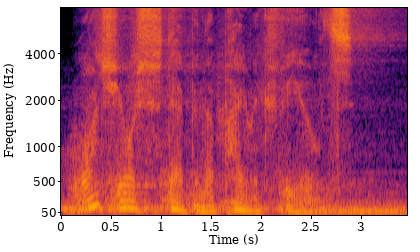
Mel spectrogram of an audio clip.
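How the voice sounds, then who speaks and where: A stern undead lich, commands in a very low voice that swings widely in pitch. The delivery is terse and imperious, in the manner of a dark fantasy radio play, with music clearly present behind it. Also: male voice, sing-song, extremely slow, full character voice. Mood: grave, instructive. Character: commanding undead lich speaking into a vampire's mind.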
